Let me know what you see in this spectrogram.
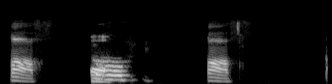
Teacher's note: जबान की पिछली जड़ और सॉफ्ट प्लेट से क्या अदा होता है? काफ अदा होता है।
